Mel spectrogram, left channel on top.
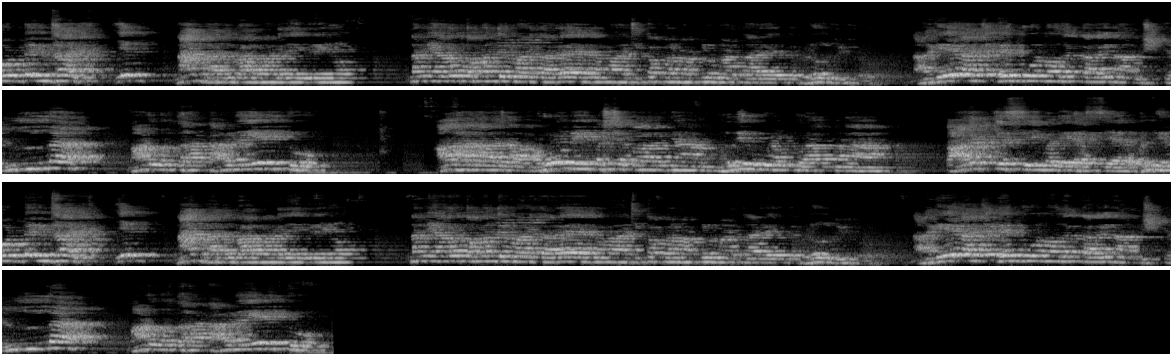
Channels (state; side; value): drops out; right; at 15.0 s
